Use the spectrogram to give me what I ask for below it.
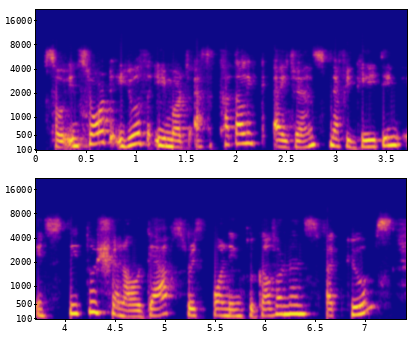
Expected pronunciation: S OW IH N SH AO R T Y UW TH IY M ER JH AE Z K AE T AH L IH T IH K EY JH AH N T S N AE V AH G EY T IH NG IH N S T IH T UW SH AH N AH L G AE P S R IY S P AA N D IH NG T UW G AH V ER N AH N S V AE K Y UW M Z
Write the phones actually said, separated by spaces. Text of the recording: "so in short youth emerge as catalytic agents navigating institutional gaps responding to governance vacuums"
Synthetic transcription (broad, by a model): S OW IH N S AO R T Y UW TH IY M ER JH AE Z K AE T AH L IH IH K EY JH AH N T S N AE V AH G EY T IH NG IH N S T IH T UW SH AH N AH L G AE P S R IY S P AA N D IH NG T UW G AH V ER N AH N S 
